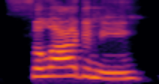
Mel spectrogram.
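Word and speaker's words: sologamy: But anyway, so again, to clarify, to summarize, phylogamy, which is how we're going to go ahead and pronounce it, according to Wikipedia. – It's also just like salami.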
